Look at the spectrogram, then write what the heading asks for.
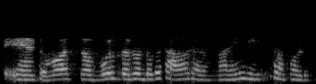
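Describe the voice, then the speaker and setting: A woman's voice: on the high side, steady tone, fairly quick. A woman, chatting casually. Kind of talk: casual phone chat. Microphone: phone line. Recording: narrow, tinny phone call recording.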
